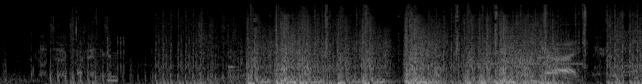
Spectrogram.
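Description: Bursts of rapid gunfire from Half-Life 2 come in clusters with brief pauses between them. The shots sound moderately loud and dense.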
